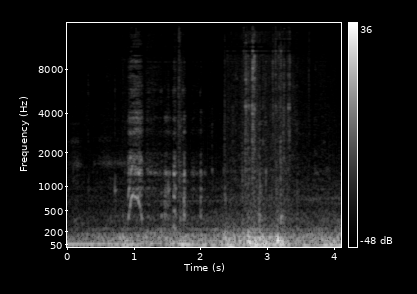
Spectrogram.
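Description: Low, steady engine and road rumble heard inside the cabin of a moving car. A short gasp-like voice sound comes about a second in, and a few clicks and rustles follow in the second half.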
